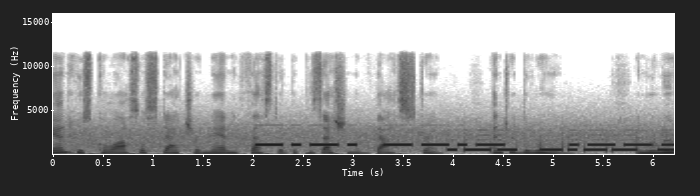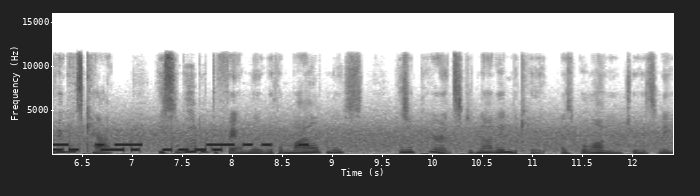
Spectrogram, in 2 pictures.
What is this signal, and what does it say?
Morse code, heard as two keyed tones, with radio static and speech in English. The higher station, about 13 wpm, 1110 Hz: CQ JA DE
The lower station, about 15 wpm, 550 Hz: WYNNH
